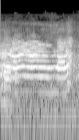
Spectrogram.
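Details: Dog vocalizing in an imitation of human speech, producing a sustained, tonal, whining 'I love' in two drawn-out parts with a slight rise at the end. The sound is clear, with no other noises.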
